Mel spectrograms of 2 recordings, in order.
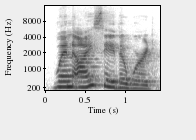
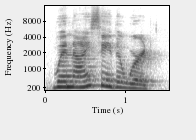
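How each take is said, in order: Both takes have the same delivery.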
